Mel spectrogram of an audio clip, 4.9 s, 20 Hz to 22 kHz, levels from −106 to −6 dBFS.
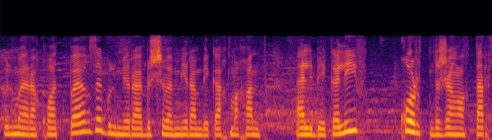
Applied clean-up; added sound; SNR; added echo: none; none; none; none.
